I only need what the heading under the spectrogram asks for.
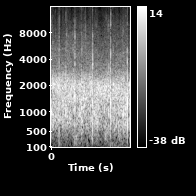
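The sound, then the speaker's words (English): An audience at Vertical church breaks into steady applause for the ordination of the church's new worship pastor, many hands clapping in a dense, even wash of sound with a few sharper claps standing out, and no voices over it. “Yes, I get a clap for that.”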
